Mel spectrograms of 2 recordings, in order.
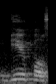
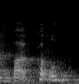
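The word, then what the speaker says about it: buccal: Now, um can you tell the jury what a bugle swab is? So, a bugle swab or a buckle swab, depending on different people say it different ways, it's spelled B U C A L.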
